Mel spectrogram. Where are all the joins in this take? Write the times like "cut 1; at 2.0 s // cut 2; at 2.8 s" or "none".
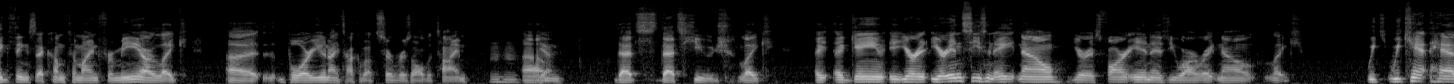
none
